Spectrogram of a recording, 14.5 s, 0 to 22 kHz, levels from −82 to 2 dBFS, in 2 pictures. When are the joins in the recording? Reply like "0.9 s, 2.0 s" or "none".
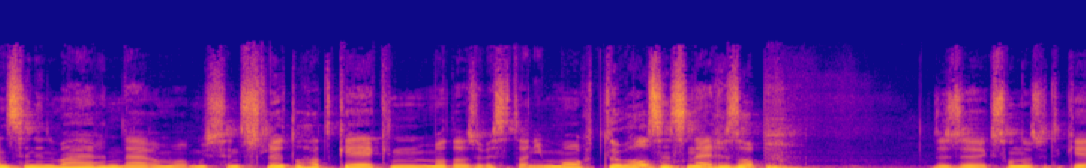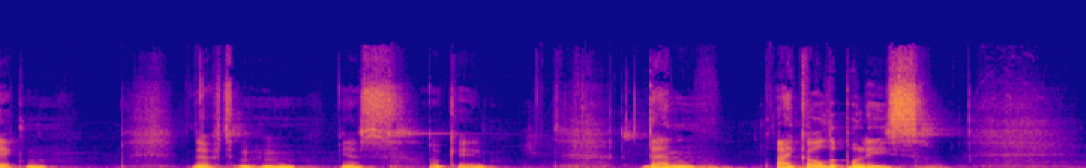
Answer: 4.0 s

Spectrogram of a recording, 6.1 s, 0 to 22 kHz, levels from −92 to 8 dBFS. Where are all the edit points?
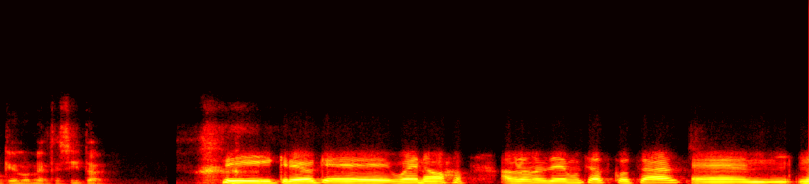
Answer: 5.2 s

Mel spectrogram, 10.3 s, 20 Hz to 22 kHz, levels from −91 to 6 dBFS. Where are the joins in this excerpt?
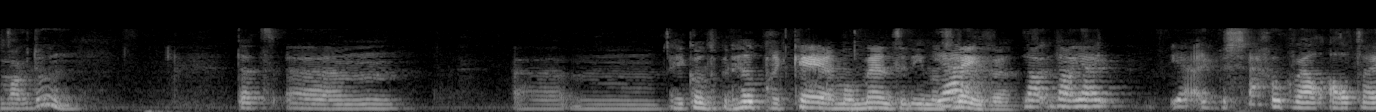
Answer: none

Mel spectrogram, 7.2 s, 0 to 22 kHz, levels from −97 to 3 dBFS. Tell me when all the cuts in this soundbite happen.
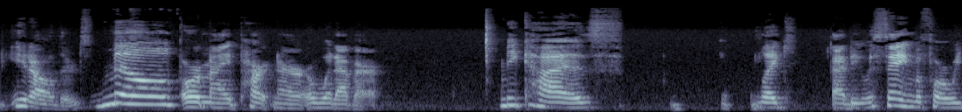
1.3 s

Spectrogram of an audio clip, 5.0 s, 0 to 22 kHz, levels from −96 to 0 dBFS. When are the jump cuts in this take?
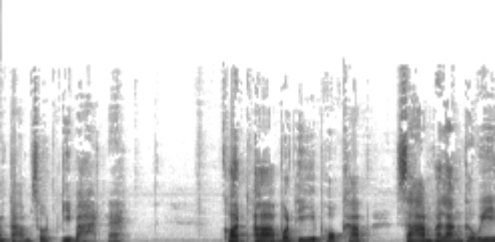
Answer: none

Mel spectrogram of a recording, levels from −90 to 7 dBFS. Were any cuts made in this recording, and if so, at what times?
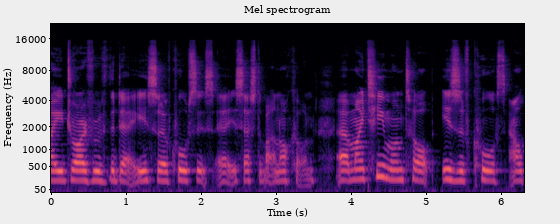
3.8 s

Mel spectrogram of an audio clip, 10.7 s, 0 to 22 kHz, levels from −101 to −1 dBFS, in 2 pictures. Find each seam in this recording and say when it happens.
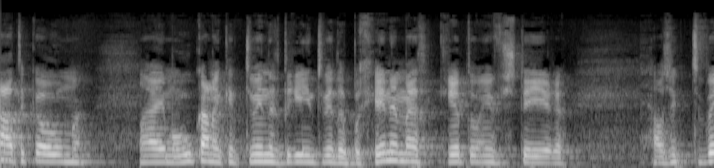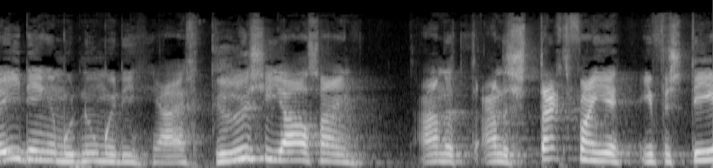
1.0 s, 4.8 s

